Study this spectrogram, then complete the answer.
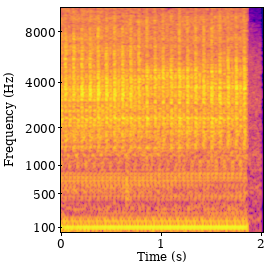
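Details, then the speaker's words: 2004 Ford Crown Victoria 4.6L 2V at idle: heavy low drone with a fast rattling clatter until shutdown; timing chain tensioner gasket found torn and leaking, so the tensioner couldn't hold oil pressure, thought to be the cause of the noise. "What we ended up finding was the timing chain tensioner gasket had torn and was leaking in a different spot. So therefore it wouldn't have been able to hold the oil pressure. We feel like that was the cause of this noise."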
